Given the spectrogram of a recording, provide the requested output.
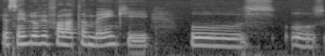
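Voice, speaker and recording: A woman talks with a dark, mellow tone. Her pitch varies in an ordinary way. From Brazil. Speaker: vlogger, mother. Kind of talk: casual vlog talk. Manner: conversational, hesitant.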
